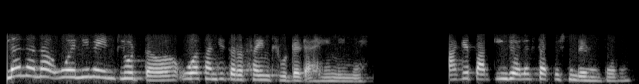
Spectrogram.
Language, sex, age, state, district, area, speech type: Sindhi, female, 30-45, Uttar Pradesh, Lucknow, urban, conversation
